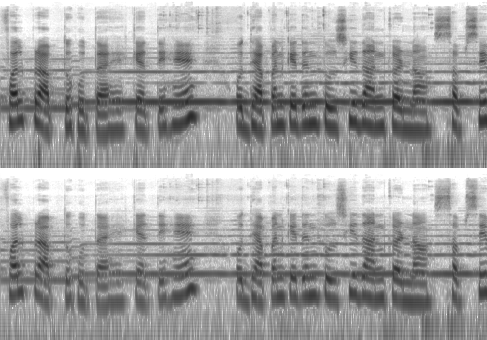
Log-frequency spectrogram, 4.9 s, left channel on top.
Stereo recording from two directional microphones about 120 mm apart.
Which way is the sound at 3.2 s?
25° left (ahead or behind).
